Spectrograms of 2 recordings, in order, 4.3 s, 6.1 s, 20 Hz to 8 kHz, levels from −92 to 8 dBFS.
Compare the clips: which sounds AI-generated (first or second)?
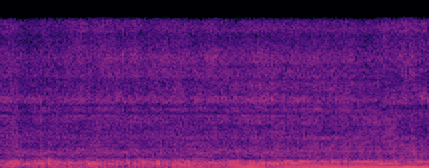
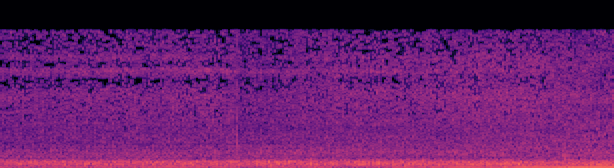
first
